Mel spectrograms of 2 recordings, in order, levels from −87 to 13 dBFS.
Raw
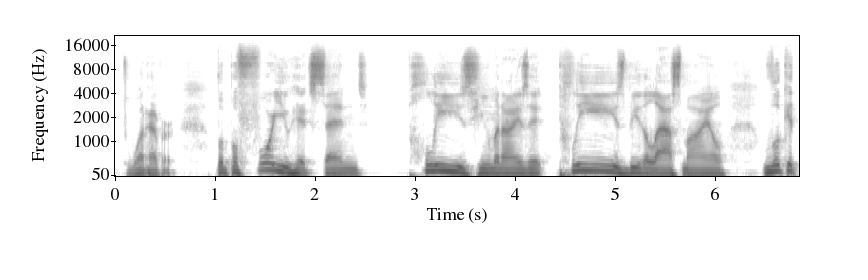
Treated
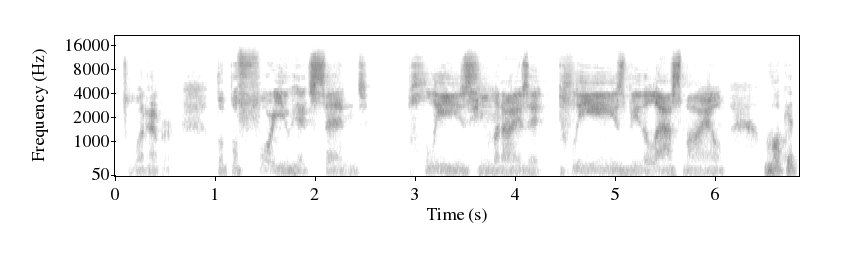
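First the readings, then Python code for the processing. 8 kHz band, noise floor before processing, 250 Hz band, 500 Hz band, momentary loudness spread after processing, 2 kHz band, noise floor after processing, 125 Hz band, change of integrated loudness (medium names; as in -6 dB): -3.0 dB, -84 dBFS, -30.5 dB, -26.0 dB, 19 LU, 0.0 dB, under -85 dBFS, -36.0 dB, -8.0 dB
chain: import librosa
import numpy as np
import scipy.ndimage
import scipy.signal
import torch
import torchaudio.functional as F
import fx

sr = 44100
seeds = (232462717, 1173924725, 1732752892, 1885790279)

y = fx.tone_stack(x, sr, knobs='10-0-10')
y = fx.whisperise(y, sr, seeds[0])
y = fx.filter_sweep_bandpass(y, sr, from_hz=3300.0, to_hz=500.0, start_s=6.05, end_s=6.8, q=3.6)
y = y * 10.0 ** (16.0 / 20.0)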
